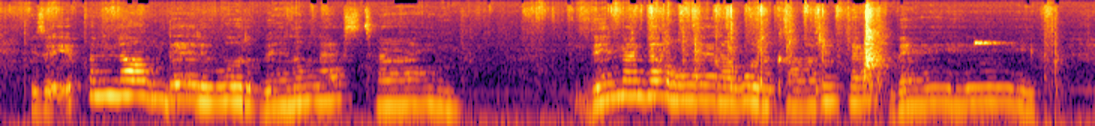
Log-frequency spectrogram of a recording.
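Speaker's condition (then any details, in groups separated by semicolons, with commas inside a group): No condition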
